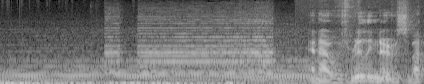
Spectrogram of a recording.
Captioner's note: honking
